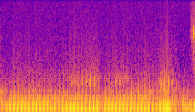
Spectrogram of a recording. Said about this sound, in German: So, das muss jetzt reichen. Das für, waren ungefähr zehn Sekunden Katzenschnurren.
